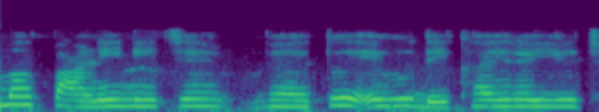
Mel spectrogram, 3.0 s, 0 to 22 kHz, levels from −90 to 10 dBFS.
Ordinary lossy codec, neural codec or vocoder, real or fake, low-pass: Opus, 16 kbps; vocoder, 44.1 kHz, 128 mel bands every 512 samples, BigVGAN v2; fake; 7.2 kHz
